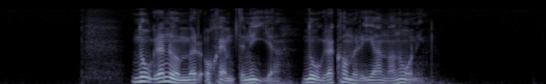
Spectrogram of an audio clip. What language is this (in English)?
Swedish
